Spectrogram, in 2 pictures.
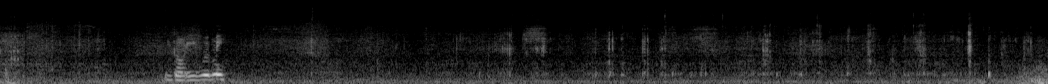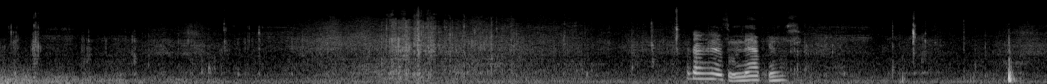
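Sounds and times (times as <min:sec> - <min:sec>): low rumble: 0:00.0 - 0:17.3
person chewing: 0:02.5 - 0:15.3, 0:18.6 - 0:20.9.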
